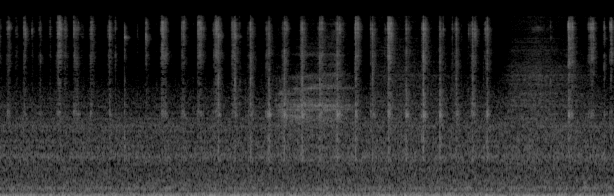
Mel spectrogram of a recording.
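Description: Quick scratching strokes of a small hand tool on a printed circuit board, about three or four a second, pausing briefly near the end. The board is the cracked circuit board of a toy RC car's remote, and the strokes come as its cracked traces are being worked on for bridging.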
